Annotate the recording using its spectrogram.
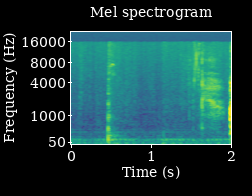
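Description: A quiet pause in a woman's speech: a faint steady low room hum, with one brief soft mouth click about half a second in and a faint intake of breath near the end.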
